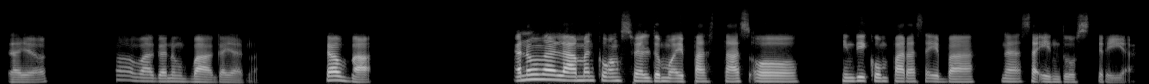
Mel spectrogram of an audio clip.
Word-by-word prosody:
tayo? 110 +1 -6 0.7
Oo, 200 -3 -8
mga 150 -3 -3
gano'ng 140 -1 -8
bagay 115 -3 -1
ano, - - -19 0.7
ikaw 195 +1 +7
ba? 115 -5 +2 1.4
Pa'no 215 +6 +5
mo 235 - +4
malalaman 190 -4 +7
kung 185 0 -3
ang 175 0 0
suweldo 155 -2 +1
mo 150 - -1
ay 140 -2 +1
patas 140 0 -1
o 140 -2 +1 0.4
hindi 160 +2 +1
kumpara 150 -3 0
sa 140 +1 -8
iba 125 -2 -2 0.2
na 135 -1 -4
sa - - -2
industriya? 120 -5 -7
140 Hz, 130 wpm, -24 LUFS, 125-165 Hz, 1.4 s, ikaw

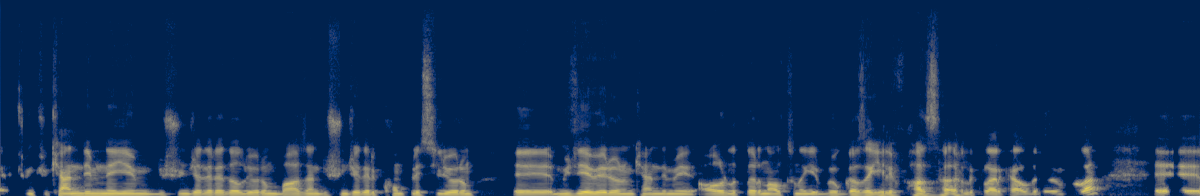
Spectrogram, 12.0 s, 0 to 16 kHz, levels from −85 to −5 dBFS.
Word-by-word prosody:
E - - -5 0.2
çünkü - - -8
kendimleyim. 115 -3 +2
Düşüncelere 115 +2 -1
dalıyorum, 115 -1 +1
bazen 110 +1 0
düşünceleri 110 +1 -2
komple 115 -1 -4
siliyorum. 110 -1 0 0.4
Eee, 105 -1 +2
müziğe 115 +2 +3
veriyorum 110 -1 +3
kendimi, 110 0 -2
ağırlıkların 115 +1 0
altına 110 0 -1
girip, 110 -2 -3
böyle, 105 -1 -1
gaza 105 +2 +2
gelip 110 0 -1
fazla 110 0 +2
ağırlıklar 105 0 0
kaldırıyorum 110 - -3
falan. - - +4 0.6
Eee, 445 0 +1
110 Hz, 120 wpm, -24 LUFS, 105-115 Hz, 0.6 s, falan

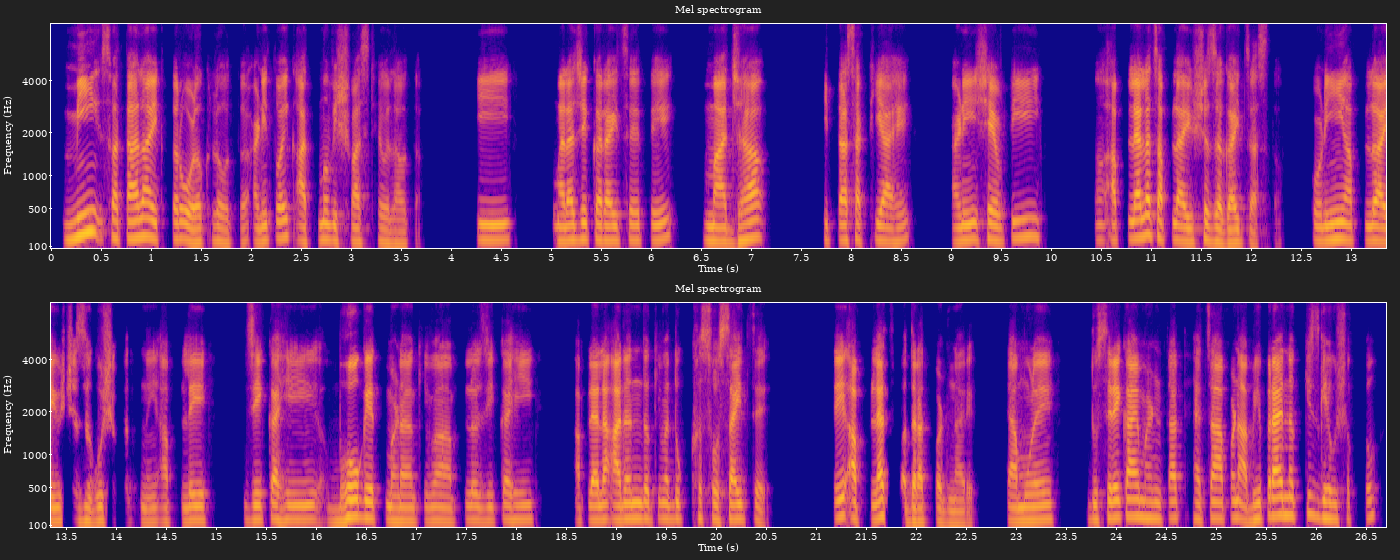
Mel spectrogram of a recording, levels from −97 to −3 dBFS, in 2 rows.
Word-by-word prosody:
मी 205 +9 +4
स्वतःला 175 +2 +3
एक 170 -2 +4
तर 160 - -1
ओळखलं 140 -2 -1
होतं 135 +1 -8
आणि 140 +1 0
तो 170 - -1
एक 180 - -2
आत्मविश्वास 140 -2 -2
ठेवला 125 -3 -7
होता, 120 0 -11
की 155 0 -4 0.5
मला 145 +1 +4
जे 165 +2 +1
करायचं 150 0 +1
आहे 150 - -2
ते 150 +3 -4 0.4
माझ्या 140 +3 +4 0.7
हितासाठी 155 0 -1
आहे 140 +2 0 0.5
आणि 150 +3 +2
शेवटी 170 +5 0 0.7
आपल्यालाच 175 +7 +4
आपलं 155 - +1
आयुष्य 135 +2 +1
जगायचं 130 -2 0
असतं. - - -12 0.3
कोणीही 150 +3 +2
आपलं 150 -1 -1
आयुष्य 135 -1 +2
जगू 135 0 -4
शकत - - -9
नाही. 130 0 -7
आपले 130 +2 -2 0.4
जे 145 +1 +1
काही 145 0 -1 0.2
भोग 175 +5 +4
आहेत 160 - +6
म्हणा 135 -1 -1
किंवा 135 0 -5
आपलं 135 +2 -7
जे 135 0 -6
काही 145 0 -3 0.4
आपल्याला 145 +2 +3
आनंद 155 +2 +3
किंवा 155 -1 -4
दुःख 155 +1 -9
सोसायचं 150 0 0
आहे, - - -7 0.7
ते 175 +3 +6
आपल्याच 170 -1 +3
पदरात 130 0 +1
पडणार 120 -3 -5
आहे. - - -10 0.3
त्यामुळे 140 +2 +1 0.4
दुसरे 155 +3 +4
काय 180 +1 +5
म्हणतात 165 -1 -3
ह्याचा 155 +1 -2
आपण 160 +1 0
अभिप्राय 170 +6 +6
नक्कीच 190 0 -3
घेऊ 165 -2 -1
शकतो. 150 +2 -11
150 Hz, 145 wpm, -23 LUFS, 140-160 Hz, 0.7 s, आहेत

